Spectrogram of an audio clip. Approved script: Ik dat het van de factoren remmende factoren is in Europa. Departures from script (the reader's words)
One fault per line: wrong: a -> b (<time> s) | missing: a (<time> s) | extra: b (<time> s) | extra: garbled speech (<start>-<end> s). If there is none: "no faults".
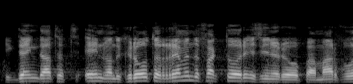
extra: denk (0.2 s)
extra: een (0.8 s)
wrong: factoren -> grote (1.2 s)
